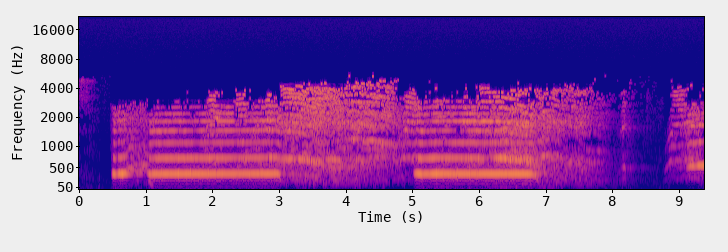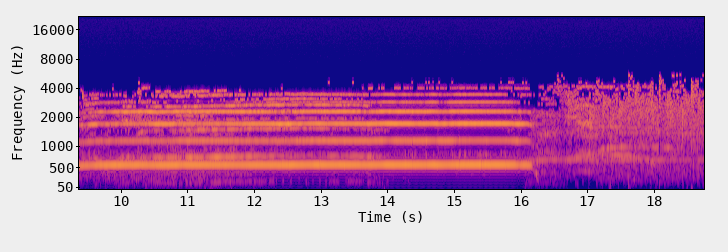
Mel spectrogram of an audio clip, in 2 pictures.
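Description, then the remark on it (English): A horn is blown as a cue for listeners to shout "Christ is risen", in three loud blasts: two shorter, lower notes, then a long, higher sustained note that bends at the ends, followed by brief background noise. “I'm going to blow the horn.”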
